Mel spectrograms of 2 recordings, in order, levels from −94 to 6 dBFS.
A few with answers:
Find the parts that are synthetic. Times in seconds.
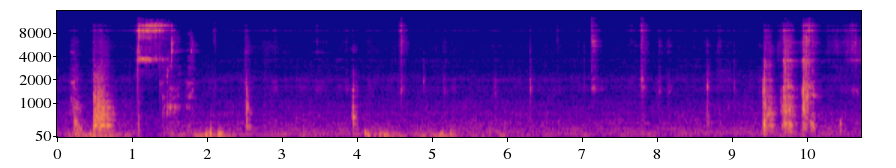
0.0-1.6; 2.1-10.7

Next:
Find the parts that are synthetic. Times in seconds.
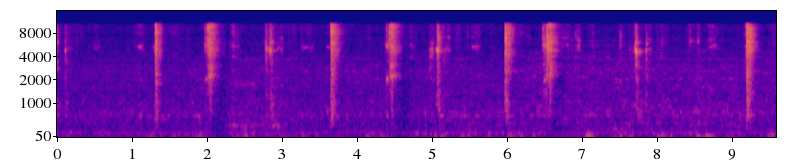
none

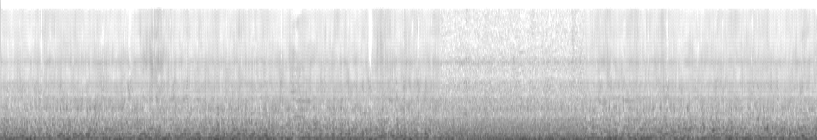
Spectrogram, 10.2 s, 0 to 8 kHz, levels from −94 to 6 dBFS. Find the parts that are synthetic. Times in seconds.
0.0-5.5; 7.3-10.2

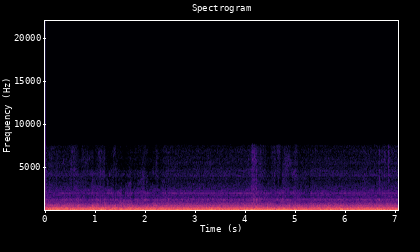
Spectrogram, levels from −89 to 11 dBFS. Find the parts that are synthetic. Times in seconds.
0.5-2.4; 4.3-5.3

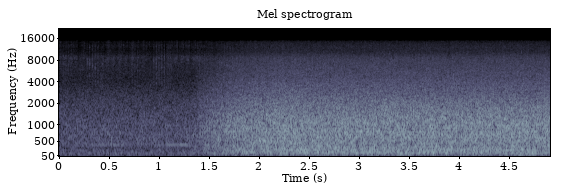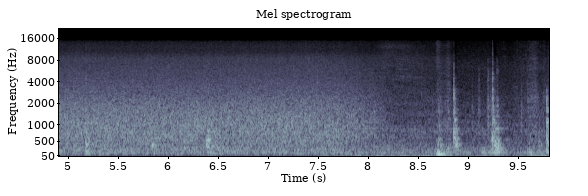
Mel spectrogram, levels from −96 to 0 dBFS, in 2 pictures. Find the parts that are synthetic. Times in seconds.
4.8-5.4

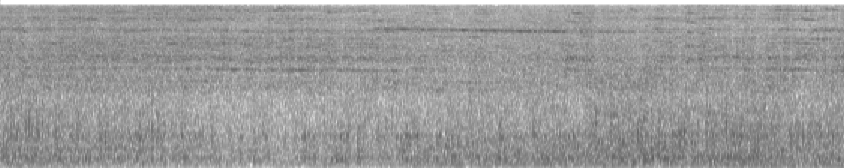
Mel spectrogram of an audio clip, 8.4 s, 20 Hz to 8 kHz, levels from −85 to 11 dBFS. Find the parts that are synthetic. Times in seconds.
none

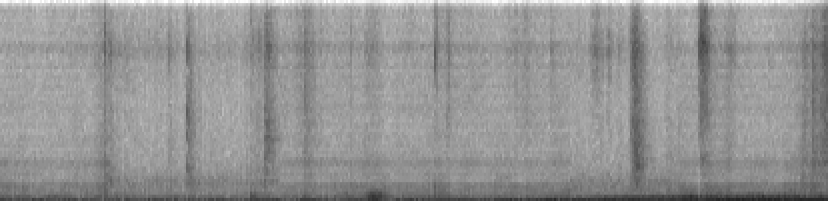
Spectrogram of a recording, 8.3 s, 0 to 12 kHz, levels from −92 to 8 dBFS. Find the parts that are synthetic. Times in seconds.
0.0-1.1; 2.8-5.7; 6.8-8.3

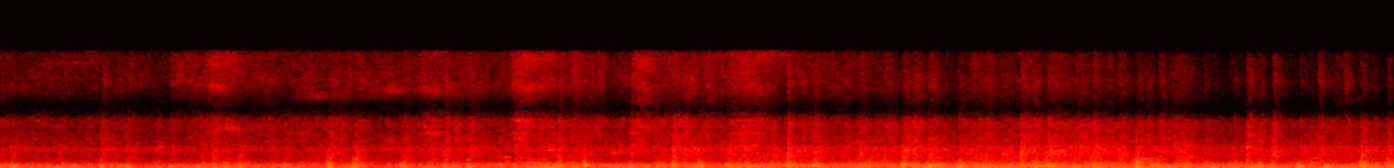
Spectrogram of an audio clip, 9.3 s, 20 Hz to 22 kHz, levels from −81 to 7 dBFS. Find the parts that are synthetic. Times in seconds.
2.4-3.0; 6.7-7.7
